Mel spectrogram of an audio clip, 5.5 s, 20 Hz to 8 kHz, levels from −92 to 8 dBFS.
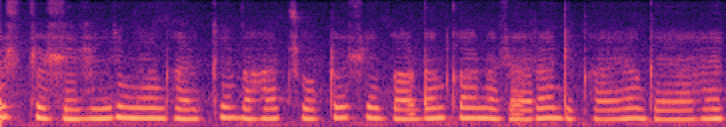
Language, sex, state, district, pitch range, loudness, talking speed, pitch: Hindi, female, Uttar Pradesh, Lalitpur, 220-240 Hz, -15 LUFS, 155 wpm, 230 Hz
